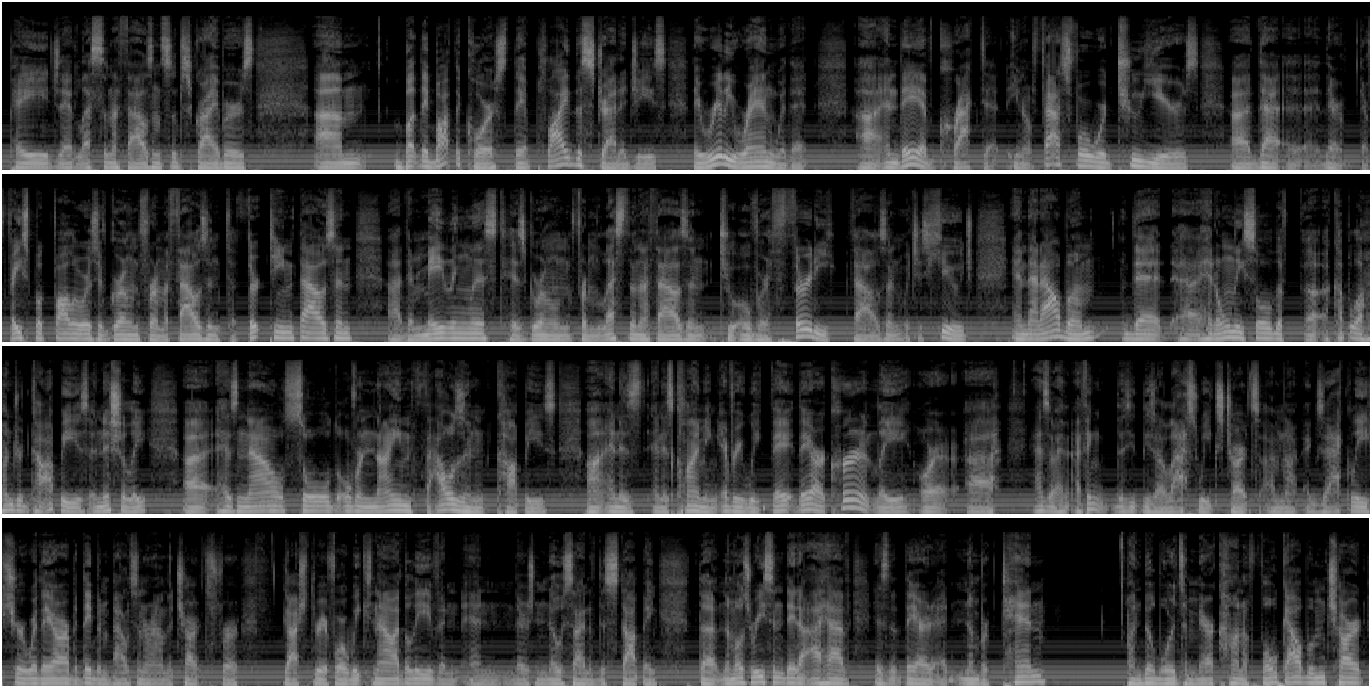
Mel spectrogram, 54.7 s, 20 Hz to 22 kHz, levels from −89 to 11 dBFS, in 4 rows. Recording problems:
electrical hum; noticeable; throughout; 60 Hz, 20 dB below the speech

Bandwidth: 15 kHz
